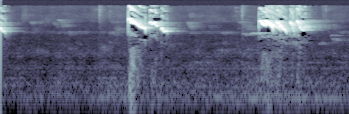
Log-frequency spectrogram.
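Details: Captive-style mountain white-eye, buxtoni male, in a recording meant to stir other birds into song: two sharp, high, down-slurred twittering bursts about one and a half seconds apart, over quiet background hum.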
